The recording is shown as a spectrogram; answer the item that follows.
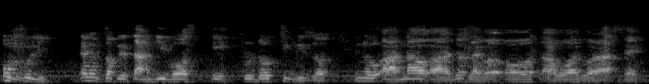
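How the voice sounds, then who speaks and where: Male Nigerian radio sports pundit, fast and wordy, lowish voice, muffled noisy room. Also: far from the mic. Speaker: radio sports show panellist. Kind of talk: live sports discussion. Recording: muffled roomy sound, clear noise.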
